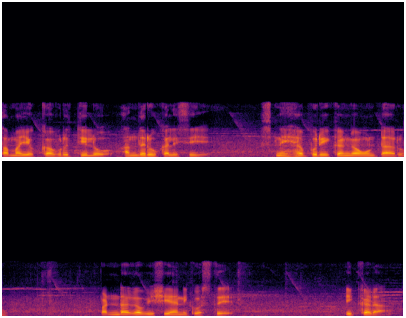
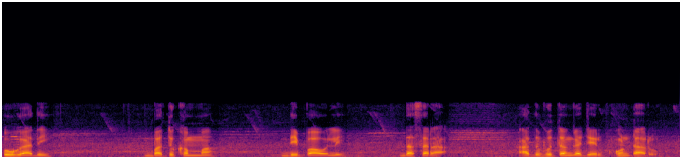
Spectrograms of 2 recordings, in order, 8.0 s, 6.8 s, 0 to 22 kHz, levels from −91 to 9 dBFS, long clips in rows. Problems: constant background noise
